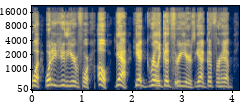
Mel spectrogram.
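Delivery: high-pitched, loud mocking send-up. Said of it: "I'm just laughing 'cause it's like".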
